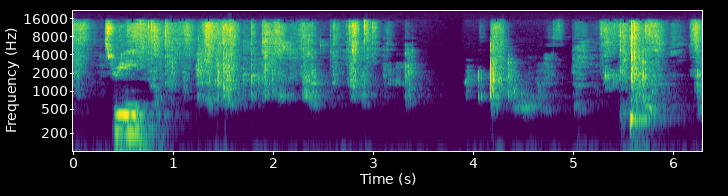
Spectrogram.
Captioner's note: paper shuffling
